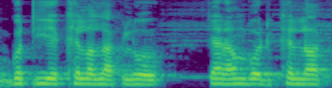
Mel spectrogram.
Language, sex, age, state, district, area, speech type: Maithili, female, 60+, Bihar, Samastipur, rural, spontaneous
